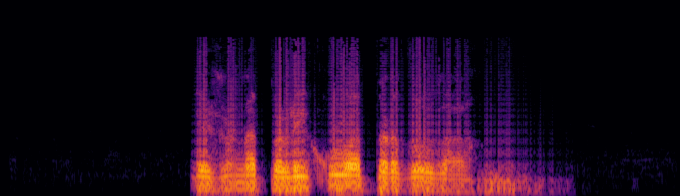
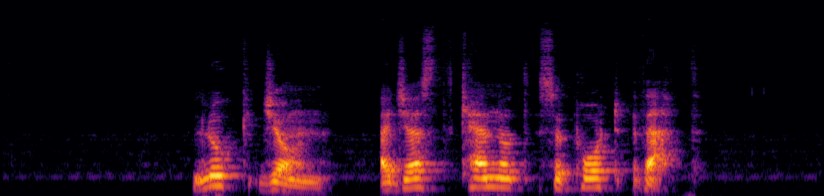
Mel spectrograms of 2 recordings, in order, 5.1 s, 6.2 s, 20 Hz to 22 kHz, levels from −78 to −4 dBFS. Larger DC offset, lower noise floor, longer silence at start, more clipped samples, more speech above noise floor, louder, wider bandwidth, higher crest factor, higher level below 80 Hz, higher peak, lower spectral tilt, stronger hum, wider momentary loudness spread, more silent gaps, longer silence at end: neither; about the same, -70 dBFS vs -67 dBFS; about the same, 1.45 s vs 1.45 s; neither; about the same, 50 dB vs 47 dB; about the same, -21 LUFS vs -20 LUFS; about the same, 11.5 kHz vs 12.5 kHz; about the same, 20 dB vs 20 dB; first, -44 dBFS vs -66 dBFS; about the same, -4 dBFS vs -2 dBFS; about the same, -7 dB/octave vs -6.5 dB/octave; second, none vs 50 Hz at -55 dBFS; first, 16 LU vs 11 LU; neither; about the same, 1.15 s vs 1.1 s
